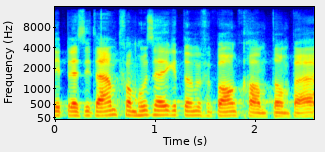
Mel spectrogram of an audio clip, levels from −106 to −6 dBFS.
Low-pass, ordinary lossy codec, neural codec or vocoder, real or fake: 14.4 kHz; none; codec, 44.1 kHz, 7.8 kbps, DAC; fake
